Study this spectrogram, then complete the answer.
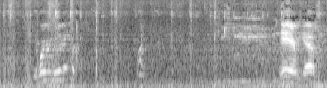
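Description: A horse trotting during a riding lesson, its two-beat hoofbeats thudding at a steady pace, mixed with a rider's voice talking over them and faint birdsong in the background.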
